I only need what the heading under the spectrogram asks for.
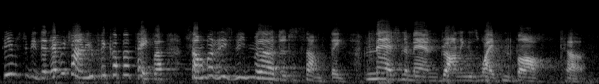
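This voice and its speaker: High, flighty screwball society mother. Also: expressive, fast talker, pushed and bright. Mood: airy, chatty. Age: middle-aged. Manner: screwball comedy banter, scatterbrained. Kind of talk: 1930s film comedy acting. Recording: dull, noisy 1930s film soundtrack.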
